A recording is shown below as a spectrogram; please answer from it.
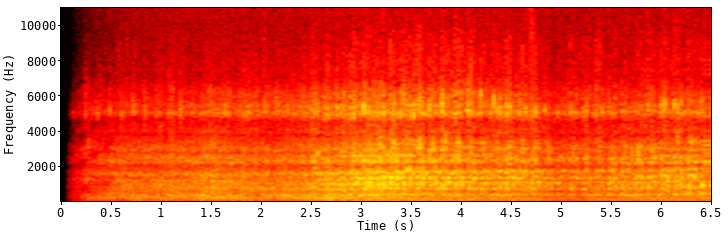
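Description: A crawler bulldozer's engine runs steadily. It fades in at the very start and is a little louder around three seconds in.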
